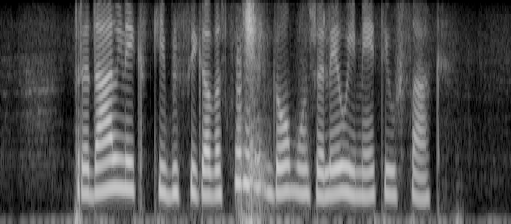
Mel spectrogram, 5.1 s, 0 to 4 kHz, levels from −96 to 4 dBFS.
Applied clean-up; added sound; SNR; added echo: neural separator model SepFormer WHAM!.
